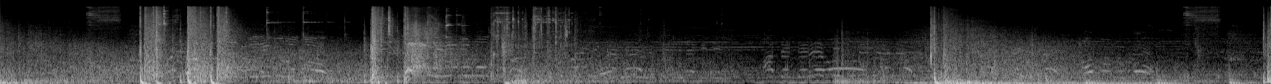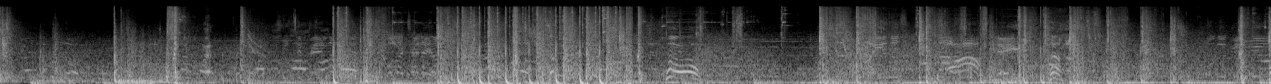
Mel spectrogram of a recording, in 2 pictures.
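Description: Battle noise rumbles steadily with distant explosions.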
